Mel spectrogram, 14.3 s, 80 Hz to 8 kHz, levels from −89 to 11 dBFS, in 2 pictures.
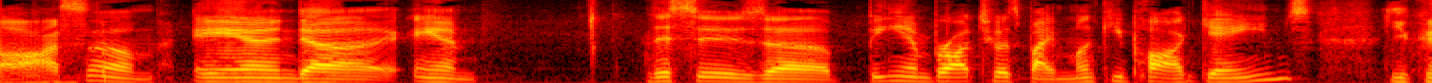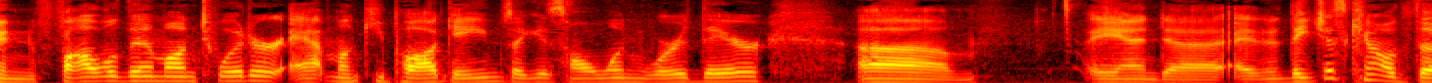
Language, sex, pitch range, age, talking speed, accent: English, male, 125-160 Hz, 20-39, 170 wpm, American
